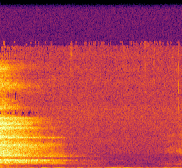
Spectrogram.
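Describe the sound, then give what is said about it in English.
A single long, deep exhale through the mouth after holding the breath, during a guided breathing exercise, breathy and airy, strongest at the start and fading gradually over about a second and a half into quiet background noise. No speech. “So breathing deeply, I want you to hold the breath, keep holding, and exhale through your mouth.”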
